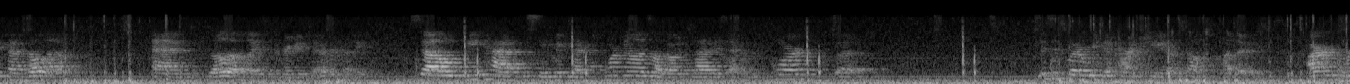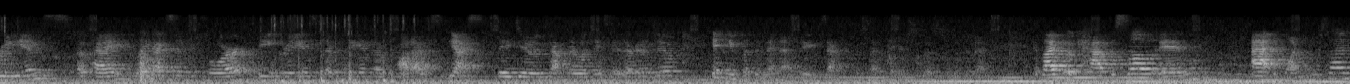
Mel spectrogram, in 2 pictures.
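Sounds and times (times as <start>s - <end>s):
woman talking: 0.0s - 0.8s, 1.5s - 8.8s, 10.4s - 27.0s
steady low rumble: 0.0s - 27.0s.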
